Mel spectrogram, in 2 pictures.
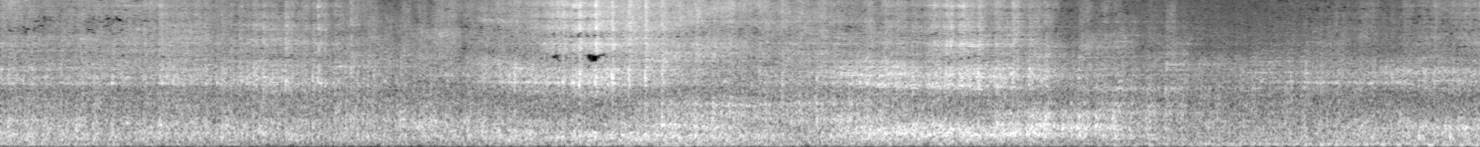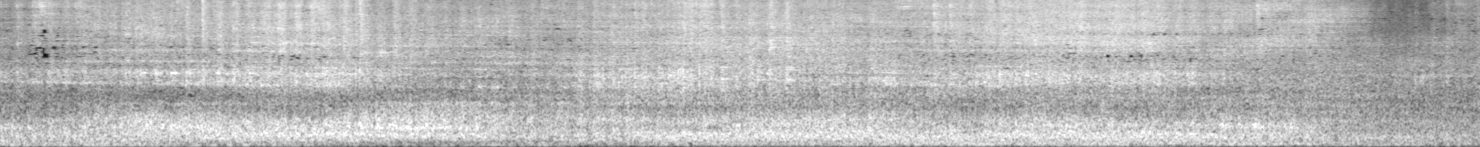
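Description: Freight cars of a Union Pacific mixed freight train rolling past at a grade crossing: a steady, loud rumble of steel wheels on rail that swells and eases every few seconds as the cars go by.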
